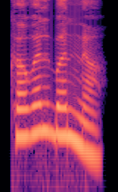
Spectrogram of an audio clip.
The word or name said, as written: ಕವಲ್ಬನ್ನ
